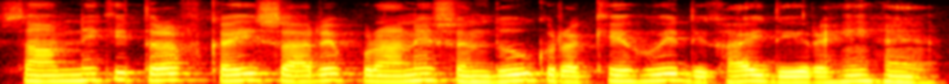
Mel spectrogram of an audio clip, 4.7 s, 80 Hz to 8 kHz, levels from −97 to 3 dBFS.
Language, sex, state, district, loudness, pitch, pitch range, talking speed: Hindi, male, Uttar Pradesh, Lalitpur, -15 LUFS, 160 Hz, 150-175 Hz, 165 wpm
